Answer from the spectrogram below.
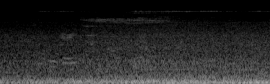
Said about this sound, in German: Verkehr. Ja. Aber was komisch ist, normalerweise wird die ganze Zeit gehupt. Ja. Ähm, ich kenne keine Stadt, wo, so, wo die so schnell auf der Hupe sind wie in New York City.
